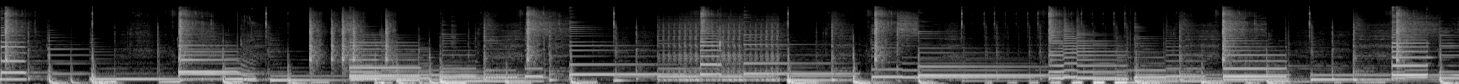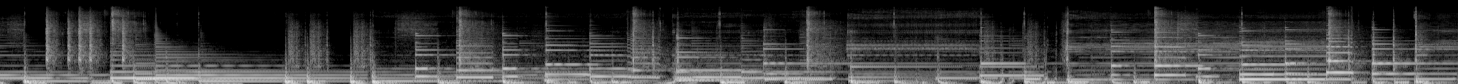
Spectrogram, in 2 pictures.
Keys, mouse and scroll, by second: 0.1-0.5 scroll up 2, 0.5 middle click, 1.0 click, 1.5 Tab, 2.1 click, 2.8 click, 3.6 r, 4.5 g, 5.9 Tab, 6.2 scroll up 1, 6.4 click, 6.7 scroll down 1, 6.8 middle click, 7.7 click, 8.3 click, 9.5 click, 10.2 click, 10.7 click, 11.5 click, 12.7 click, 13.3 Tab, 13.9 r, 15.2 Tab, 15.7 click, 15.9-16.5 scroll up 2, 16.5-17.0 scroll down 1, 17.0 click, 17.3 scroll up 1, 17.5-19.1 scroll down 2, 20.0-21.5 middle drag, 21.9-22.7 scroll up 1, 22.7 click, 23.0-25.4 right drag, 25.4 ctrl+z, 25.7-27.0 middle drag, 27.0 click, 27.2-27.7 scroll up 3, 27.7-28.8 middle drag, 28.8 click.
